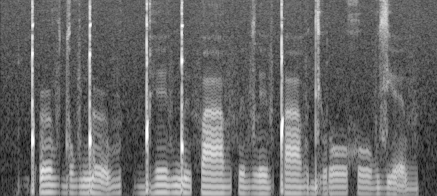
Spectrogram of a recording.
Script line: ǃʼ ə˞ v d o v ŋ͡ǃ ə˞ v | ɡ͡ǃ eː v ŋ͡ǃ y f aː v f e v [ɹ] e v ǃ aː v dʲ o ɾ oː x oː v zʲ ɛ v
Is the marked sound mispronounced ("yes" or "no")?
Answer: yes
